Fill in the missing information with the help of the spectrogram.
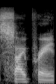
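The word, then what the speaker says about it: cy-près: through now the this the doctrine called sigh pray and that's spelled c y PR es and it comes from a that's that's kind of a Anglicization of a of a french part of a French phrase that means as close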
